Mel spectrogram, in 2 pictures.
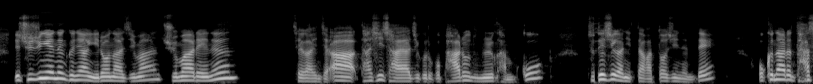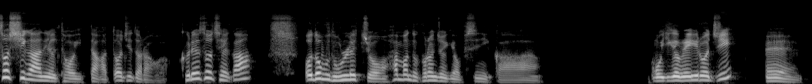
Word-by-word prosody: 이제 200 - -1
주중에는 275 +3 +5
그냥 205 -3 +1
일어나지만 175 +5 0
주말에는 190 - +1 0.5
제가 145 -3 -3
인제 135 - -8
'아 180 -3 +5
다시 175 +6 -4
자야지.' 150 -4 0
그러고 145 0 -8
바로 165 +7 -1
눈을 155 -2 -1
감고 230 - -5 0.4
2-3 220 +5 +2
시간 215 -7 +2
있다가 145 -3 -4
떠지는데 155 - -5 0.4
어 - - -5
그날은 225 -1 +2
5 330 - +3
시간을 200 - +3
더 140 -2 -5
있다가 115 -2 -7
떠지더라고요. 120 - -6
그래서 265 +7 +1
제가 225 +6 -1 0.5
어 220 - +4
너무 260 0 +5
놀랐죠. 190 -8 +1
1 230 - -4
번도 220 -5 -1
그런 180 +2 -1
적이 150 -5 -3
없으니까. 100 -9 -9 1.1
'어 165 +1 +2
이게 170 +3 +4
왜 185 +1 +7
이러지?' 205 - +2 0.3
예. 140 -7 -1
180 Hz, 335 characters per minute, -22 LUFS, 150-220 Hz, 1.1 s, 왜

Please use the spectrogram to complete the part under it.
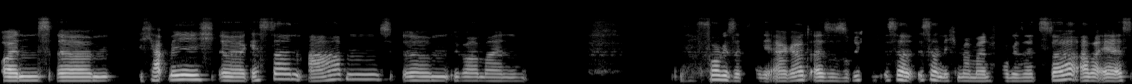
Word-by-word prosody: Und, 185 +1 +4
ähm, 175 +1 +3 0.3
ich 170 +3 -11
habe 195 +2 +2
mich, 220 0 +5
äh, 175 -1 +2
gestern 235 +5 -2
Abend, 230 +6 -4
ähm, 180 0 -1
über 175 0 -4
meinen 165 -1 -7 1.7
Vorgesetzten 190 -8 0
geärgert. 170 +7 -1
Also, 170 -1 +1
so 155 -1 -9
richtig 190 -2 -10
ist 195 - -10
er 195 -4 +4
ist 210 - -7
er 205 - +3
nicht 165 -2 -3
mehr 165 -1 -4
mein 160 +1 -3
Vorgesetzter, 165 +7 -1
aber 175 -1 +2
er 155 0 +3
ist 180 - -6
180 Hz, 145 wpm, -24 LUFS, 170-205 Hz, 1.7 s, mich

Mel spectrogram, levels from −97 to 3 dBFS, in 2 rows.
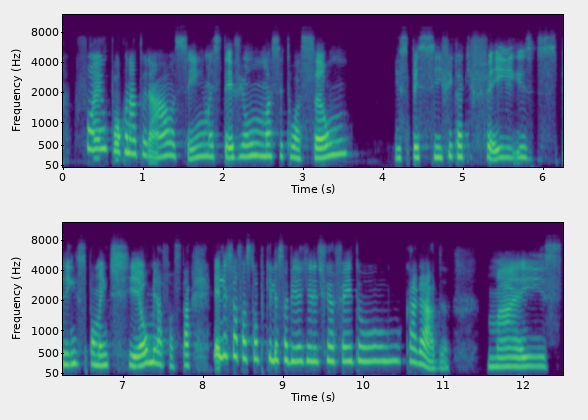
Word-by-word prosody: Foi 420 -1 0
um 420 - 0
pouco 350 -4 +1
natural 275 -4 0
assim, 250 -2 -3
mas 245 -1 -3
teve 230 +1 +1
uma 255 0 +1
situação 240 +3 +1 0.6
específica 225 +3 -1
que 240 +1 -19
fez, 220 -1 -2 0.3
principalmente, 245 -2 -1
eu 220 +4 +7
me 290 0 +3
afastar. 230 -2 -2 0.3
Ele 430 - +5
se 435 - +1
afastou 380 -2 +2
porque 365 - -4
ele 340 - +4
sabia 320 -2 +1
que 325 - -1
ele 315 -1 +1
tinha 320 +1 0
feito 320 0 -1
cagada, 245 - 0 0.4
mas 200 0 -1
250 Hz, 135 wpm, -24 LUFS, 225-315 Hz, 0.6 s, eu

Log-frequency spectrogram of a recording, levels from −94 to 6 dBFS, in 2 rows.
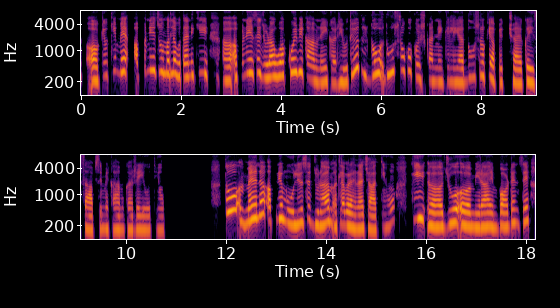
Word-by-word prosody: ओ, 215 +1 +5
क्योंकि 280 +6 -13
मैं 335 0 +5 0.2
अपनी 365 +1 -1
जो 335 0 -1
मतलब 310 0 +3
होता 265 -1 0
है 260 - +1
ना 285 - -4
कि 325 -2 -4 0.3
अ, - - -3 0.2
अपने 295 +5 0
से 330 +2 -2
जुड़ा 255 -1 +3
हुआ 265 +1 +5
कोई 335 -1 +3
भी 335 0 +3
काम 225 -4 -1
नहीं 200 +1 -5
कर 190 -1 -5
रही 195 +2 -7
होती 200 +10 -3
हूँ 415 +3 +4 0.2
दू 300 +2 +3 0.2
दूसरों 345 +3 -1
को 360 0 -3
खुश 245 -4 -7
करने 205 -2 -6
के 210 - -17
लिए 205 0 -8
या 200 - +1
दूसरों 255 +6 -7
की 255 - 0
अपेक्षाएँ 195 -2 -3
के 215 - +2
हिसाब 180 -4 -1
से 175 - -11
मैं 175 -1 -9
काम 170 0 -8
कर 165 0 -7
रही 170 0 -5
होती 165 0 -10
हूँ। 165 - -13 1.2
तो 410 - +5 0.4
मैं 280 +4 +7
ना 355 +3 +5
अपने 295 +3 +3
मूल्यों 225 -3 0
से 280 +5 -8
जुड़ा, 215 +1 +2
मतलब 215 -2 -3
रहना 180 -2 +2
चाहती 175 +1 -3
हूँ 215 +7 -10 0.4
कि 295 +1 +4
अ, 215 -6 -4 0.3
जो 225 +6 +2
अ, 210 -4 +5
मेरा 195 0 +1
इम्पोर्टेंस 195 +4 -2
है, 255 - +1
225 Hz, 200 wpm, -22 LUFS, 195-280 Hz, 1.2 s, मैं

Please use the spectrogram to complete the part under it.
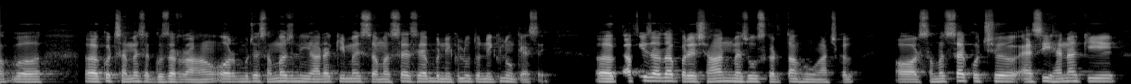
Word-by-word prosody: ब 125 -1 0 0.4
अ, 135 -1 +6
कुछ 155 -1 0
समय 135 +1 -1
से 135 -1 -3
गुज़र 120 +2 0
रहा 115 -1 -1
हूँ। 120 - -3
और 130 -1 +2
मुझे 130 +2 -3
समझ 140 +1 -1
नहीं 135 -1 -3
आ 125 - +1
रहा 130 - +1
कि 140 - -2
मैं 135 0 -1
इस 135 0 -1
समस्या 120 +3 -1
से 135 0 -1
अब 135 +1 0
निकलूँ 130 +1 -3
तो 135 - -4
निकलूँ 130 +2 -3
कैसे? - - -6
अ, - - -22 0.6
काफ़ी 150 +7 +1
ज़्यादा 160 -1 +5
परेशान 140 0 +2
महसूस 135 0 0
करता 125 +1 -2
हूँ 115 -2 -5
आजकल। 110 +1 -6 0.5
और 120 0 +2
समस्या 135 +7 +2
कुछ 150 0 -3
ऐसी 135 +1 +2
है 135 - +1
ना 150 +1 +3
कि 145 -1 +1
135 Hz, 205 wpm, -23 LUFS, 125-140 Hz, 0.6 s, अ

